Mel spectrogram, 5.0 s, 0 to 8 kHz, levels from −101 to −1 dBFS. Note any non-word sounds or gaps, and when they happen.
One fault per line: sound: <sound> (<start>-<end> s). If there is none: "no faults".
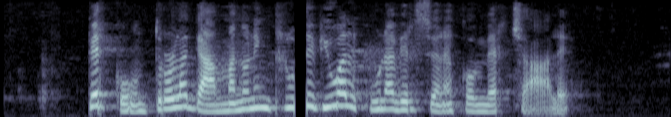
sound: dropout (2.2-2.3 s)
